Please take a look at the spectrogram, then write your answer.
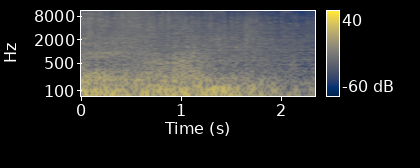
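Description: An Incendio fire spell in the wizarding game Hogwarts Legacy: a loud, roaring whoosh of flame with crackling bursts that slowly fades during combat.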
